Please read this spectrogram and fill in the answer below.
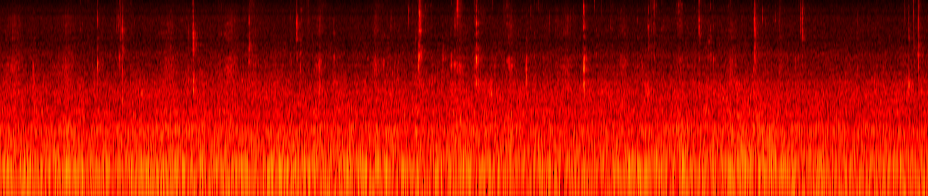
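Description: Close-up chewing with small wet mouth clicks as watermelon is eaten, over a steady hiss of heavy rain pouring outside.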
